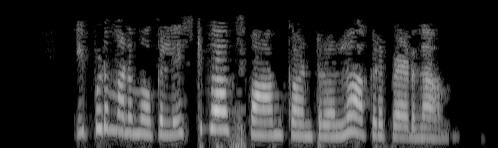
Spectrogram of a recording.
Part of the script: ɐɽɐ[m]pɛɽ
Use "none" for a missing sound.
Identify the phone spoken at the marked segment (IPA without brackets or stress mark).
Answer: none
